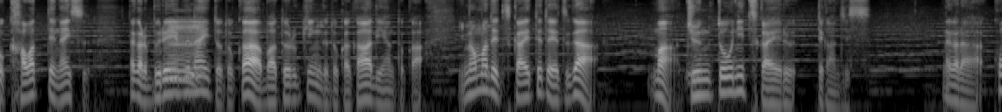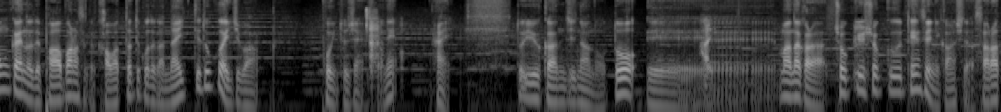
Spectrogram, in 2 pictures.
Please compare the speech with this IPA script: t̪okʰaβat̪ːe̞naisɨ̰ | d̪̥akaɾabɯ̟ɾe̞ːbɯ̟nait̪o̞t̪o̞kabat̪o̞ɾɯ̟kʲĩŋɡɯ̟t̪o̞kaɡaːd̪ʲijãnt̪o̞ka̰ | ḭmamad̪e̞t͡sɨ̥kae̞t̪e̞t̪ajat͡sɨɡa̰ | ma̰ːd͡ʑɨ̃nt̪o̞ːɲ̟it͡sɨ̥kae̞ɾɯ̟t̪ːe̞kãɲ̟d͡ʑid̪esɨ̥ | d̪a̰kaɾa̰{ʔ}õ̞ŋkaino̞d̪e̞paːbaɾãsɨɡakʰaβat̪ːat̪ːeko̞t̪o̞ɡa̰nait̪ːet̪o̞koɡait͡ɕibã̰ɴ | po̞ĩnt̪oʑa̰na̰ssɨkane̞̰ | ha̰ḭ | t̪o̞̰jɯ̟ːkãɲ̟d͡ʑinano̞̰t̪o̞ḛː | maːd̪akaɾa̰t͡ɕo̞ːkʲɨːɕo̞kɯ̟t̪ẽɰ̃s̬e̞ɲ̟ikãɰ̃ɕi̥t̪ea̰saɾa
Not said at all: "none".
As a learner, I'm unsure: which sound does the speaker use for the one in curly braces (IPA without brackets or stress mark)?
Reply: k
